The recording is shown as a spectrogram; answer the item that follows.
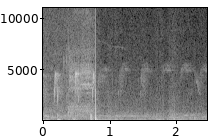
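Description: Birds chirping in a quick run of short repeated chirps, about three a second, over a low rumble. A little under a second in, the sound changes abruptly, as at an edit.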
